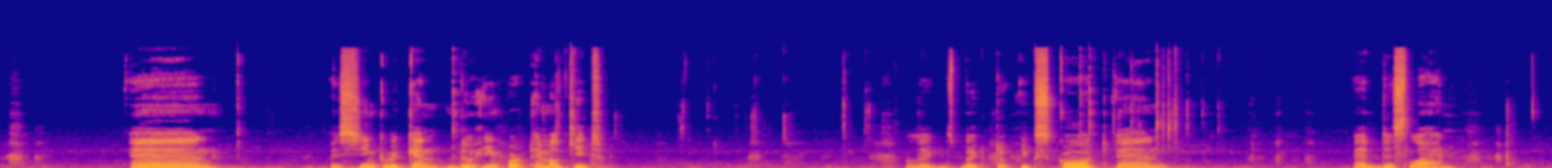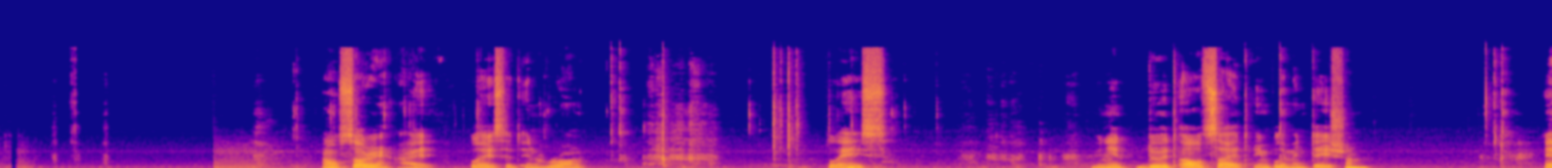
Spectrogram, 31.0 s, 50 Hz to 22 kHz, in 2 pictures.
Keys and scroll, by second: 5.4 super+c, 6.0 super+Tab, 7.7 super+Tab, 11.5 Return, 11.7 super+v, 18.9 super+z, 23.2 Return, 24.1 super+Return.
